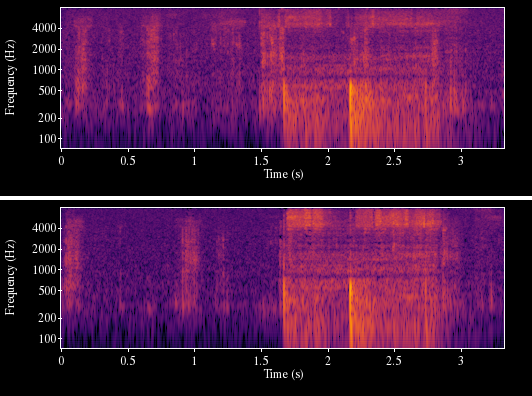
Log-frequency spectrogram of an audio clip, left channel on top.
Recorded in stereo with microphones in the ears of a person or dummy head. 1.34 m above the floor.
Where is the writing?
55° right (ahead or behind), 0.5 m.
